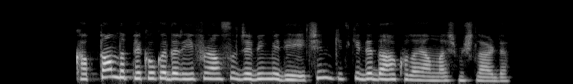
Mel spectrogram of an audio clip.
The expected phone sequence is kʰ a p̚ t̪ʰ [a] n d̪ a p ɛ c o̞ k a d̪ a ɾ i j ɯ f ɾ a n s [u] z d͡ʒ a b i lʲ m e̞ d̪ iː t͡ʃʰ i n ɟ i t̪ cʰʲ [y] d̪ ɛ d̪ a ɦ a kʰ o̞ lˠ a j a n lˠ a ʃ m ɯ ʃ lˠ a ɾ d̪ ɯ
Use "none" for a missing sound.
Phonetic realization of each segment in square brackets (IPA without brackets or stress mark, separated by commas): a, ɯ, i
